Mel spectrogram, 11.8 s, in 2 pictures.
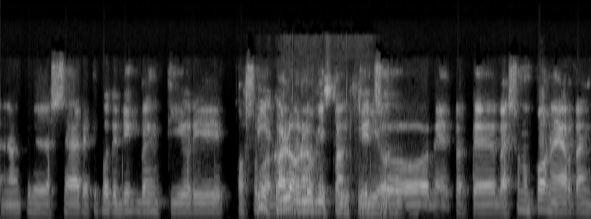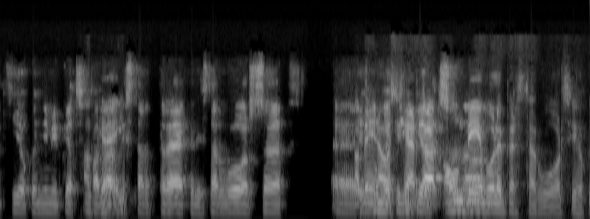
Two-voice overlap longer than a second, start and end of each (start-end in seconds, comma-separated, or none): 2.5-4.1, 9.4-10.9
